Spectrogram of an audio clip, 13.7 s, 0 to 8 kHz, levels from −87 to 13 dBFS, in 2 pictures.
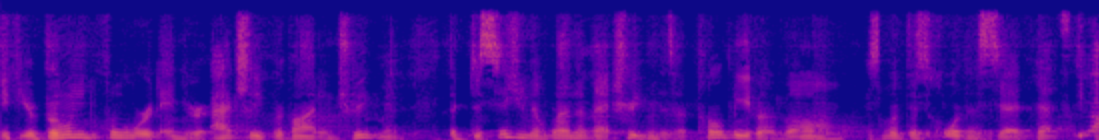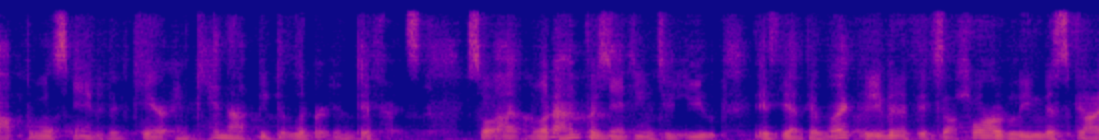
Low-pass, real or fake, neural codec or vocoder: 7.2 kHz; fake; codec, 16 kHz in and 24 kHz out, 0.6 kbps, FireRedTTS-2 codec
